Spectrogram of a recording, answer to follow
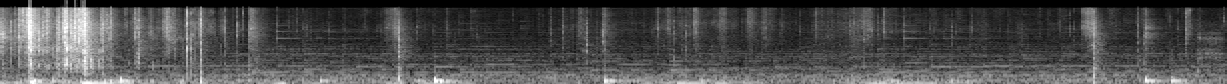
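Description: Foil booster-pack wrapper crinkling and tearing open for the first second or so, followed by soft background music with a few light clicks.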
